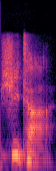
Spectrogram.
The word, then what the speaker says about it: Sheetar: Sheetar.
